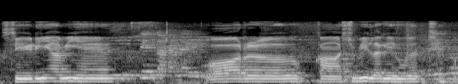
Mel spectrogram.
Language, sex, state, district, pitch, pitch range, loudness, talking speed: Hindi, male, Madhya Pradesh, Katni, 135 Hz, 135-145 Hz, -14 LUFS, 115 wpm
